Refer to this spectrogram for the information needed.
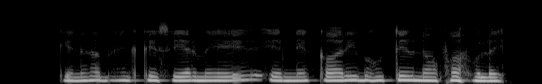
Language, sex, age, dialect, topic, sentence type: Magahi, male, 25-30, Western, banking, statement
